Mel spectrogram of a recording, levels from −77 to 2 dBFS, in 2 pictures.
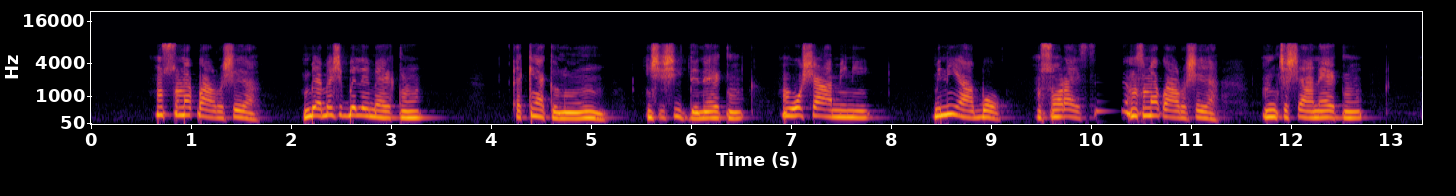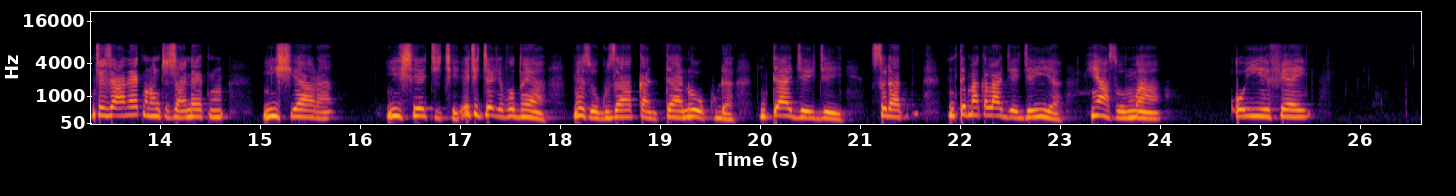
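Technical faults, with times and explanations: Throughout, gain pumping: The level rides up and down, with swings of about 15 dB. The likely cause is a gain set far too high, with a fast limiter clamping every peak. Loud and soft passages end up squashed together.
9.94 to 10.00 s, short stall from a late packet: One sound is held slightly too long, with a slight buzz or dip. A packet arrived late, so the receiver stretched the last sound for about 36 ms until it came. Then playback resumed from the same point, and nothing is lost.
10.06 to 10.32 s, call audio freeze: The sound stops moving forward and turns into a fading buzz or hiss, ending in about 20 ms of silence. Packets were likely held up, so the receiver padded roughly a quarter second before resuming exactly where it stopped.
13.66 to 16.32 s and 21.01 to 21.86 s, jitter buffer speed-up: The audio runs about 7 percent fast in the first stretch and 6 percent in the second. 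The pitch stays the same, but the pace sounds hurried. Too much audio had built up, so the receiver cut many tiny pitch-period slices to catch up. That removes about a fifth of a second in the first stretch and a much smaller amount in the second.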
